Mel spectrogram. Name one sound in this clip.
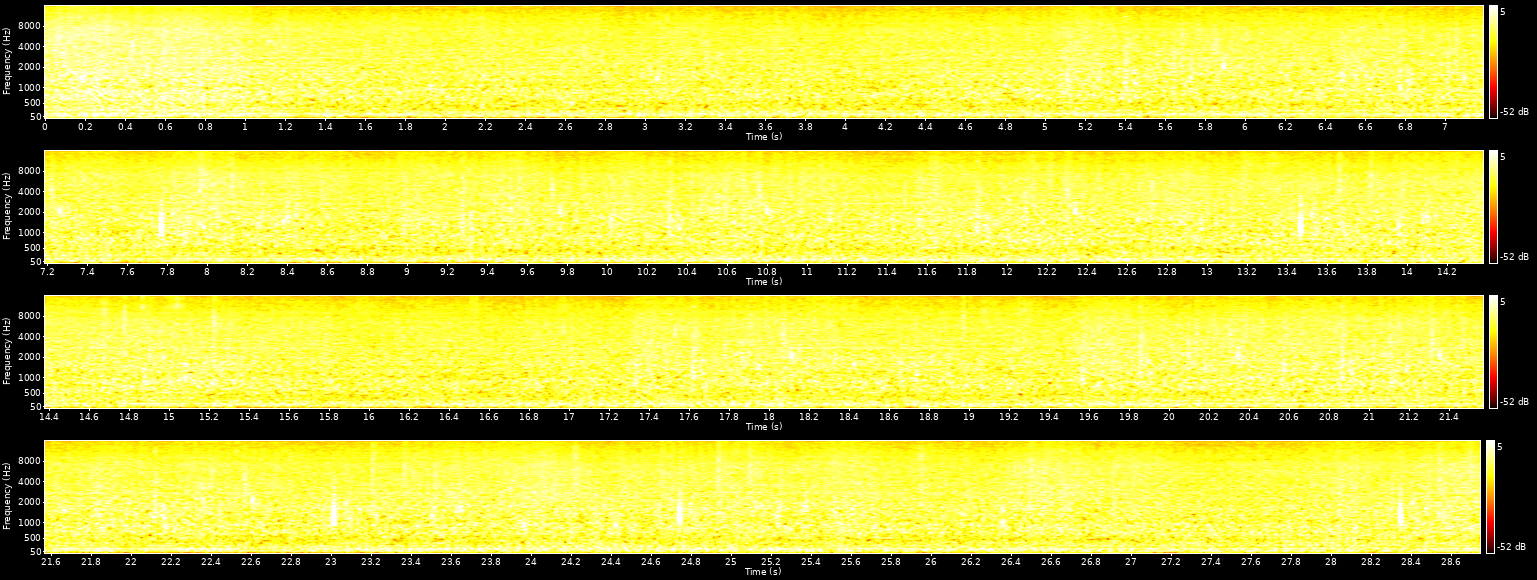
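Tyres squelch through deep mud.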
